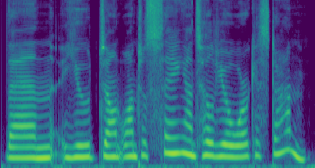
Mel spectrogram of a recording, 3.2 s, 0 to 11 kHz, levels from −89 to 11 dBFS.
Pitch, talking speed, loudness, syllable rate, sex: 240 Hz, 210 wpm, -13 LUFS, 4.1 syllables/s, female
